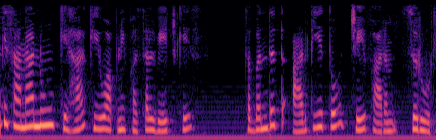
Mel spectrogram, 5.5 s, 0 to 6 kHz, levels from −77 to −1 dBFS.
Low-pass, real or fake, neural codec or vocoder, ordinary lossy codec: 5.4 kHz; real; none; none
